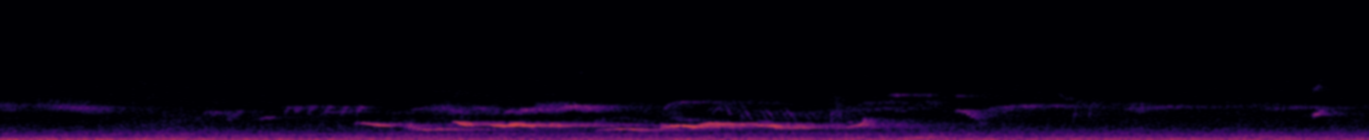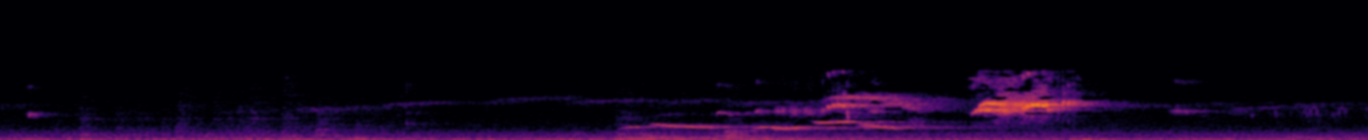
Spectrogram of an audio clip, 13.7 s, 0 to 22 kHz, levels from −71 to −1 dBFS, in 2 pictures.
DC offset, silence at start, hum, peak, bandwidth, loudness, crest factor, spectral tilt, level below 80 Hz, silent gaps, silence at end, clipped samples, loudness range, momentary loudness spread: under 0.1%; 0 s; none; -10 dBFS; 11.5 kHz; -31 LUFS; 26 dB; -1.5 dB/octave; -54 dBFS; none; 0 s; under 0.1%; 16 LU; 17 LU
